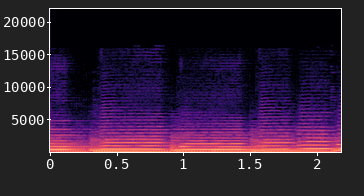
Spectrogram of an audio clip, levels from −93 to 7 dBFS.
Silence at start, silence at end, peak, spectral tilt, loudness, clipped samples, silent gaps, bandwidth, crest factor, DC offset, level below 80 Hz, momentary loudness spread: 0 s; 0 s; -2 dBFS; -8.5 dB/octave; -15 LUFS; under 0.1%; none; 7.2 kHz; 12 dB; under 0.1%; -24 dBFS; 2 LU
